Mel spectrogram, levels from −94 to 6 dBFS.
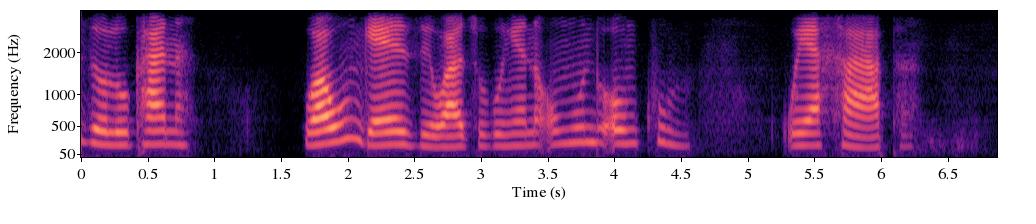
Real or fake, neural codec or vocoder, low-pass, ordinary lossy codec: fake; codec, 16 kHz, 0.3 kbps, FocalCodec; 3.6 kHz; Opus, 32 kbps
